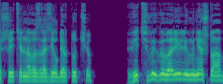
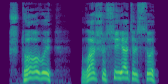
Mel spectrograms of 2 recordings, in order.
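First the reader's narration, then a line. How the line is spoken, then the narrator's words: Contemptuous exclamation. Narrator (Russian): воскликнул Бертуччо с презрением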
